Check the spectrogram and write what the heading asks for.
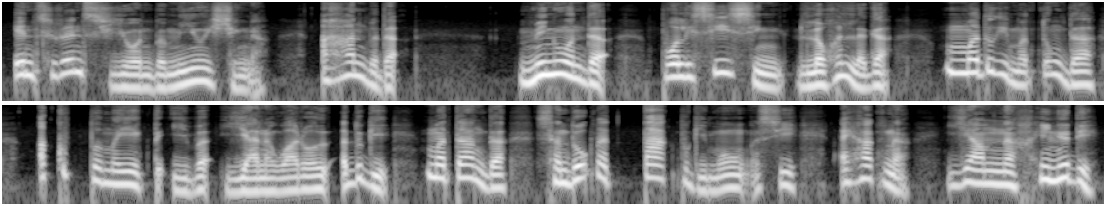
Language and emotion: Manipuri, disgusted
